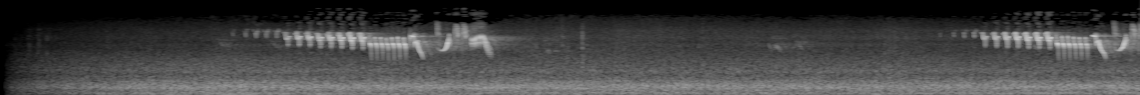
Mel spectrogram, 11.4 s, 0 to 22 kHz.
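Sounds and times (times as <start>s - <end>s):
background noise: 0.1s - 11.3s
common chaffinch Fringilla coelebs song: 2.0s - 5.9s, 6.9s - 11.3s.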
